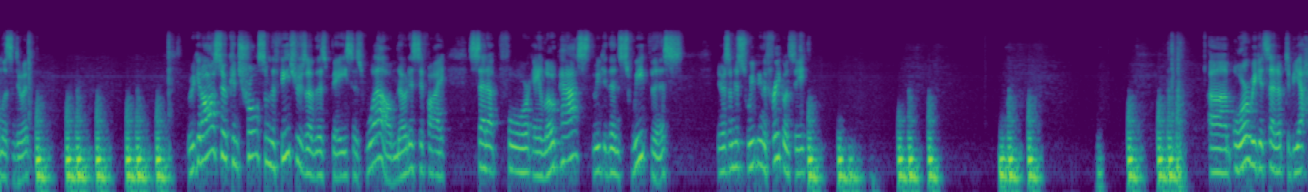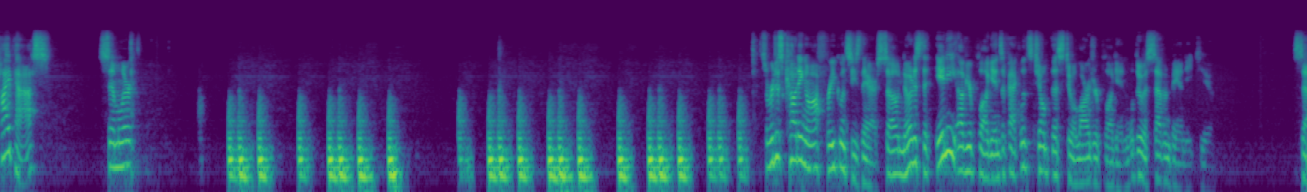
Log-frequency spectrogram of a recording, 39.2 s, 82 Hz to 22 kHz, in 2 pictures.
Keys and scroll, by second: 0.1 space, 4.3 space, 11.7 space, 17.4 space, 21.3 space, 30.7 space.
